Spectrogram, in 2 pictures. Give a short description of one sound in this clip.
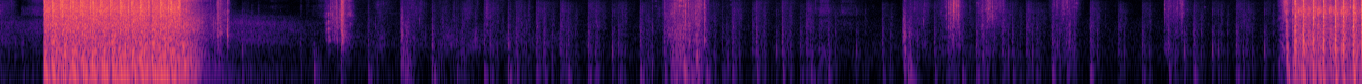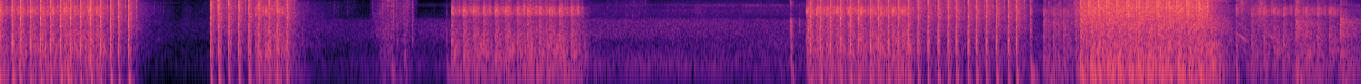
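An automatic assault rifle fires in rapid bursts.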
